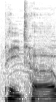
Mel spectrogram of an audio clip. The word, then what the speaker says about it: Peter: know what's weird when people say my name like Peter would like the the tea instead of like a D in an Australian accent yeah yeah when people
